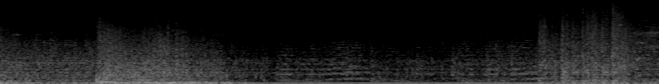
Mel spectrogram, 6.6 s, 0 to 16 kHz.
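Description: An M8 Scott bombards positions in Company of Heroes 2, with one heavy artillery boom followed by rumbling blasts and a second volley of crackling impacts near the end, over constant battlefield noise.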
